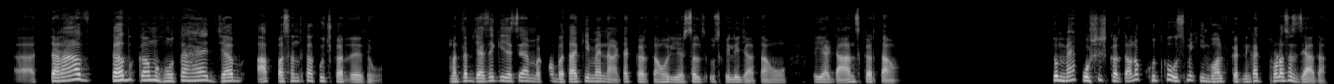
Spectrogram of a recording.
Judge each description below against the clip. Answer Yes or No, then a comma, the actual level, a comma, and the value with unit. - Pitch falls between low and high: Yes, medium, 145 Hz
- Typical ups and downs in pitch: No, wide, 6.7 semitones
